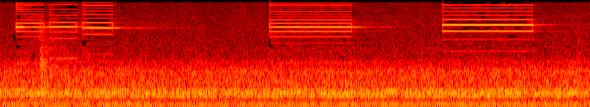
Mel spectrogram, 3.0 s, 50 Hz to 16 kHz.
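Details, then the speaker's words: Drone ESCs on BLHeli 13.2 with Cleanflight flight controller, battery power-up: three short high musical beeps then two more over a faint hum, showing the motor is armed; normal ESC startup and arming tones. "and you hear the first three beeps and then the second two say that the motor is armed"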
